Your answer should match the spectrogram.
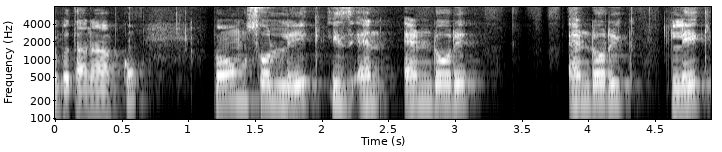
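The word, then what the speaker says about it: Pangong Tso: पोंग सो lake is an endorheic lake in the Himalayas. Endorheic lake है क्या जी हिमालयाज में, पोंग सो lake, पेंगोंग सो lake, T silent है जी इसमें।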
